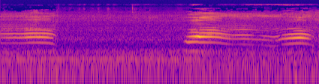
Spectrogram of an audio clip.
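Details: Domestic cat giving two drawn-out meows, the first about a second long and the second longer with a wavering, falling end, separated by a quiet pause, with faint background hum.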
